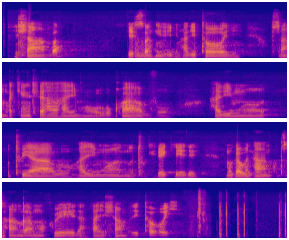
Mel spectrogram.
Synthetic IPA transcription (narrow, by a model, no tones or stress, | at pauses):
iʃaːmba | ɾisaŋŋ̥aɾitʰo̞ːje | usa̰ːŋɡakʰeːnʃihaɦaɾimŋoṵβukwaːvu | haɾimŋo̞ | utʰujaβuhaɾimŋo̞nutʰu̥ɡeɾeɡeɾe̞muɡaβo̞nhaːŋɡotu̥saːŋɡamŋokuβe̞ːɾaːɾiʃaːmbaɾitʰo̞ːje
